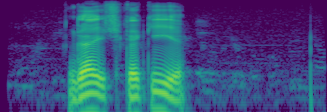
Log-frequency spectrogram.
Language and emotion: Russian, neutral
